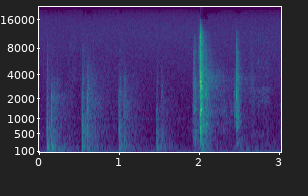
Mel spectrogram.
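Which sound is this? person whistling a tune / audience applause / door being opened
door being opened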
